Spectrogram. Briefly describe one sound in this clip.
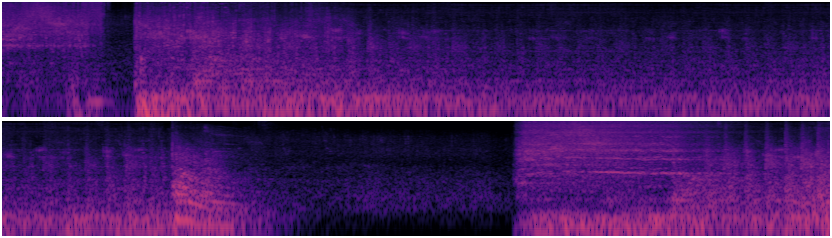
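A huge machine rumbles low and heavy.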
